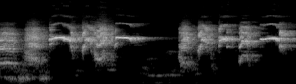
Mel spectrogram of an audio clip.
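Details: Talking parrot kept in Assam uttering continuous loud, harsh, buzzy squawking phrases with a brief whistled note between two rasping bursts.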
